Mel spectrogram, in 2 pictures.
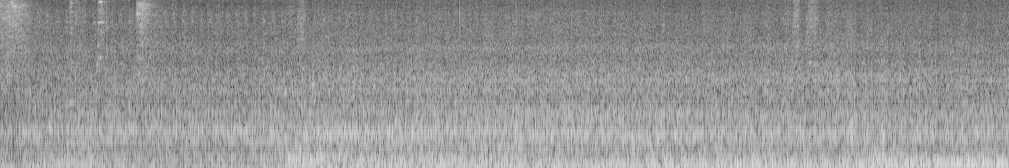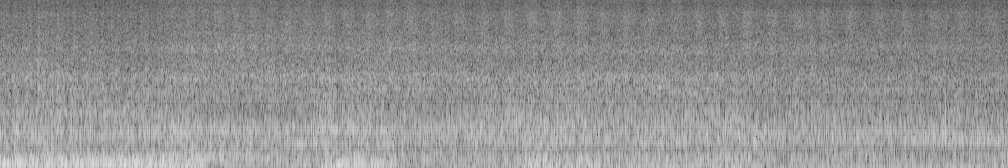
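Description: Rocks crunch and grind under large tyres.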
